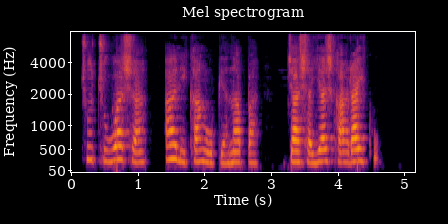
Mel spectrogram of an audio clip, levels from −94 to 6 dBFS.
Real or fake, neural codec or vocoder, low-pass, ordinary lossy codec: real; none; 7.2 kHz; AAC, 32 kbps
